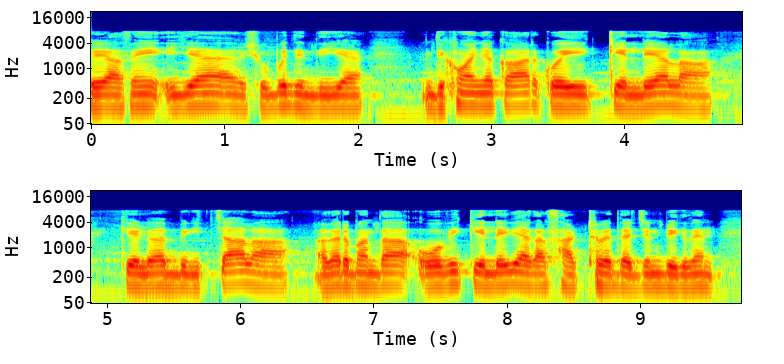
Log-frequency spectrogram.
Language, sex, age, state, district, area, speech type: Dogri, male, 30-45, Jammu and Kashmir, Reasi, rural, spontaneous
